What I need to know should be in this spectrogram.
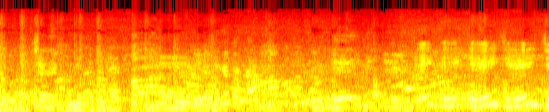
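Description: A crowd of men and women chatter loudly nearby in a hall.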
